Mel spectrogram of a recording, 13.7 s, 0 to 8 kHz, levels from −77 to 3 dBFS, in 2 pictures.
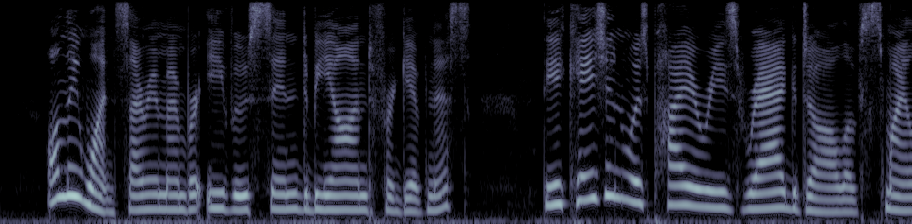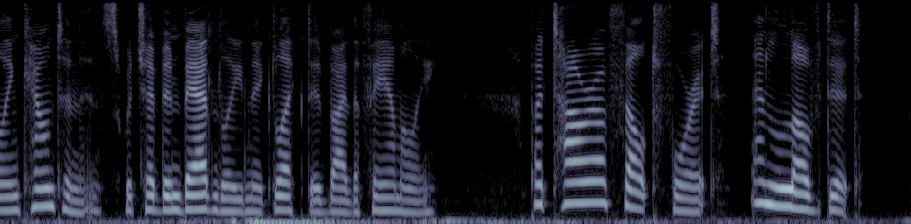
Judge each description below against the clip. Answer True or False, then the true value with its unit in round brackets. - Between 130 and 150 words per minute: True (145 wpm)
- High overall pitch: True (195 Hz)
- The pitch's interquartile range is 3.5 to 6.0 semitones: True (5.0 semitones)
